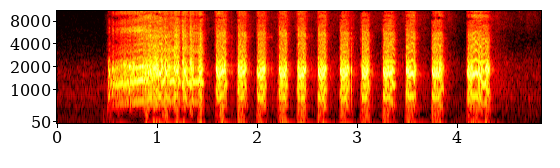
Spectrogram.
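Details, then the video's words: Domestic hen giving one long, strained, harmonic note lasting about a second, followed by around ten rapid, rasping clucks in an even rhythm. "Suab Poj qaib seev zoo heev"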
